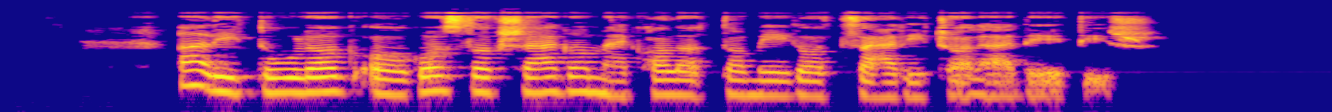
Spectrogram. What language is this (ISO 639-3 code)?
hun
